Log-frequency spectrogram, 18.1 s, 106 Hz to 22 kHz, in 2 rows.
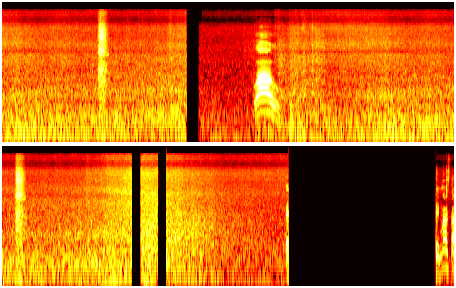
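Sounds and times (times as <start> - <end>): ocean surf rushing: 0.0 - 14.8
short hiss: 1.9 - 2.2, 9.3 - 9.6.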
